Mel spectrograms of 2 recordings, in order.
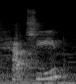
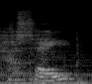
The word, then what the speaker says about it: hacci: This fabric is called Hacci in the US. In the UK, it's pronounced Hache. Fabric, something like that.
